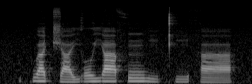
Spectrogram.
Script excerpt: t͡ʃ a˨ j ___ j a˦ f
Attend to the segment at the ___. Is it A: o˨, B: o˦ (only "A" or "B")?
B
